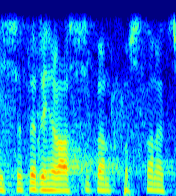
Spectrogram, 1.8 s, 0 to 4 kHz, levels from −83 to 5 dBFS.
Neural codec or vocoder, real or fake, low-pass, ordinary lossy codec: codec, 16 kHz, 16 kbps, FunCodec, trained on LibriTTS, 50 frames a second; fake; 3.6 kHz; AAC, 32 kbps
